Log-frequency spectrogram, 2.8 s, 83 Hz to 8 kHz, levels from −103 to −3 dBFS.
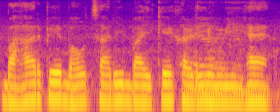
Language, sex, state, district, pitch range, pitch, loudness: Hindi, male, Arunachal Pradesh, Lower Dibang Valley, 125-130 Hz, 130 Hz, -15 LUFS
